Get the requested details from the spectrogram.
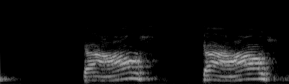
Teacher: আইনটা গলাটা চেপে পড়বেন।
